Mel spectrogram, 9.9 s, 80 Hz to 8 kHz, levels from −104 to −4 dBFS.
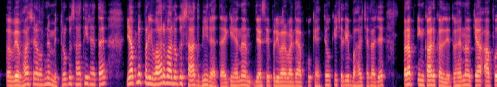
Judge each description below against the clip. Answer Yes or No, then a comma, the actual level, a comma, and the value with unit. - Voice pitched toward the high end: No, medium, 155 Hz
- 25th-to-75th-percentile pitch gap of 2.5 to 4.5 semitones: No, average, 5.2 semitones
